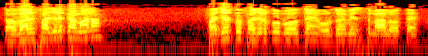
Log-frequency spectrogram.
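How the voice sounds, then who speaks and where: A man teaching a classroom lesson on Quran translation, quizzing his students and repeating each word slowly. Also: high-pitched, sharp tone, highs cut off. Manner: drills students with questions and repeats words slowly. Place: classroom without a board.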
